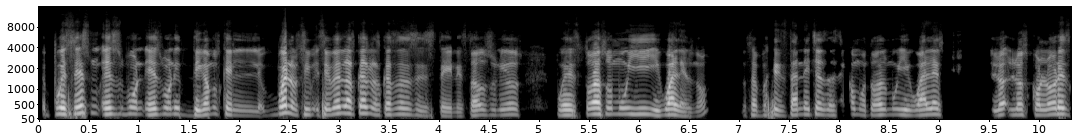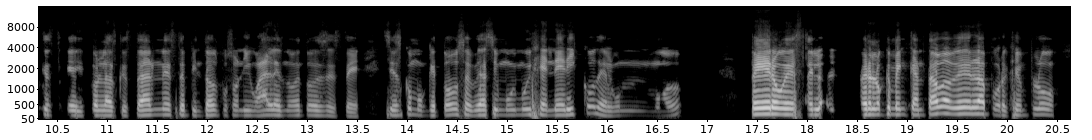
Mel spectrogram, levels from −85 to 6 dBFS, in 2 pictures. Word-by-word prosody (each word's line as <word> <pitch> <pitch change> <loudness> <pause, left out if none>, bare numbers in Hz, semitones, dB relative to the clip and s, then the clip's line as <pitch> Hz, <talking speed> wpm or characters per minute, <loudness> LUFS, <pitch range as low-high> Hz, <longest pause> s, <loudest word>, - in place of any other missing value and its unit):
Pues 200 +1 +6
es 225 +2 +6
es 195 +1 +3
bon 200 0 -3
es 180 +1 +3
boni 200 0 -2
digamos 180 +6 +1
que 190 - +2
el 150 -4 -7
bueno, 220 +7 +6
si 180 - -5
si 175 - -1
ves 210 +3 +4
las 215 -4 +4
casas 220 -1 +3
las 180 - -3
casas, 180 0 -3
este, 140 -2 -8
en 130 - -10
Estados 155 +6 -4
Unidos, 175 +1 -6 0.3
pues 165 -2 0
todas 195 +1 +7
son 195 0 -4
muy 195 0 -2
i 195 -2 -2
iguales, 155 -5 +3
¿no? 145 - -14 0.3
O - - -25
sea, 165 - -5
pues, 160 +1 -12
están 170 +3 -2
hechas 185 -1 -2
así 160 -1 -10
como 180 -4 -10
todas 170 +1 -2
muy 180 0 -8
iguales, 170 +3 0 0.4
lo 185 - 0
los 175 0 -2
colores 180 +3 +2
que 175 - -8 0.2
que 155 -2 -5
con 160 0 -5
las 150 -2 -2
que - - -12
están, 165 +4 -2
este, 170 -2 -6
pintados, 160 +1 -6
pues 160 - -21
son 160 -1 -13
iguales, 155 +1 -4
¿no? 155 0 -12
Entonces, 155 -1 -9
este, 130 -2 -10 0.2
sí - - -9
es 155 - -8
como 170 -3 -11
que 155 0 -6
todo 170 +3 -4
se 170 - -4
ve 165 +1 -1
así 165 +1 -3
muy 165 0 -11
muy 175 +1 -6
genérico 175 +5 -3
de - - -5
algún 145 +1 -13 0.3
modo, 140 +1 -13 0.7
pero, 195 0 +9
este, 180 -1 +1
l 180 - +2 0.4
pero 180 0 +5
lo 180 - +2
que - - -2
me 185 - +1
encantaba 190 +4 +2
ver 200 +1 +3
era, 200 -1 +6
por 165 -4 -9
ejemplo, 165 +2 -8
175 Hz, 235 wpm, -23 LUFS, 160-190 Hz, 0.7 s, pero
